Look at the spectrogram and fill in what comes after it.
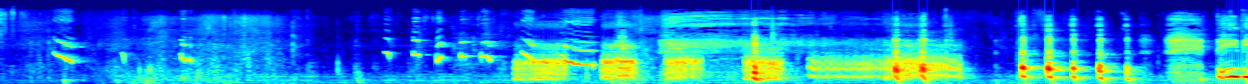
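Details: A teething young puppy, eyes still misty as it learns to see, explores a slippery linoleum kitchen floor on a County Kilkenny, Ireland farm. It gives soft high whimpers, then rough, uneven little baby growls. Dog (puppy).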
